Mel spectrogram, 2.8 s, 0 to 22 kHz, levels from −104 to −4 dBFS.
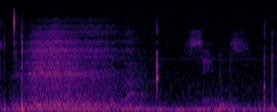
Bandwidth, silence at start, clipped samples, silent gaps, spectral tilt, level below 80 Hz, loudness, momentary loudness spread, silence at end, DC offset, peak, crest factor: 15 kHz; 0 s; under 0.1%; none; -3 dB/octave; -86 dBFS; -64 LUFS; 7 LU; 0 s; under 0.1%; -34 dBFS; 32 dB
